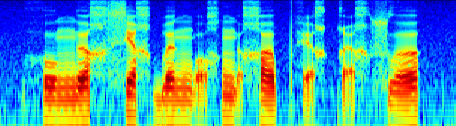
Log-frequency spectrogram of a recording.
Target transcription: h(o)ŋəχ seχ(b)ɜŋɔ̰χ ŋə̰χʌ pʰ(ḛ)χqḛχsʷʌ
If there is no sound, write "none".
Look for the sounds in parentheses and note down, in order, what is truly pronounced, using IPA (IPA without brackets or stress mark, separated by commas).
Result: o, b, ɛ̰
